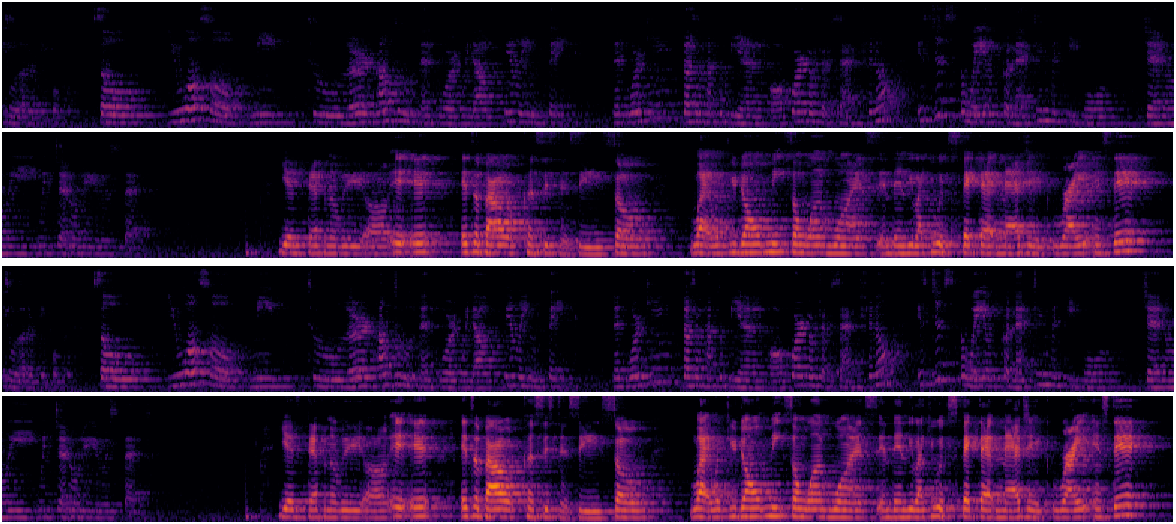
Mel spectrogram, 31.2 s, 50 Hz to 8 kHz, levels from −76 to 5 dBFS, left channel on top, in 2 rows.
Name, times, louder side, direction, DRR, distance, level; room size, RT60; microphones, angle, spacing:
voice 1, 0.0-1.8 2.2-3.6 4.1-7.5 8.1-14.7 15.1-17.4, right 2 dB, 30° right, 4 dB, 6.6 m, -48 dB
voice 2, 19.3-21.3 21.7-24.2 24.8-30.7, right 3 dB, 85° right, 5 dB, 1.9 m, -27 dB
29.0 x 21.0 x 6.8 m, 1.3 s
head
